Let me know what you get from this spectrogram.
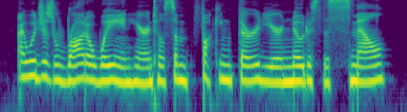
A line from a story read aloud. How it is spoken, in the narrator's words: questioned harshly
